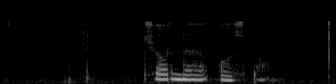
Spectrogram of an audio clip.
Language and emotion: Russian, neutral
